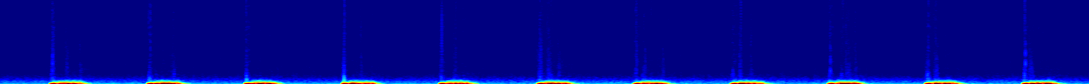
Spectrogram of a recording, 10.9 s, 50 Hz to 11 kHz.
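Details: Aortic stenosis on heart auscultation: steady heartbeat near 62 a minute, each beat trailed by a rough, harsh murmur filling the early part of the cycle.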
